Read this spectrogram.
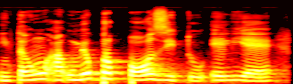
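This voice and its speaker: Brazilian lady hosting a podcast, medium pitch, chatty interview style. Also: unhurried, a little mellow. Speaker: podcast host. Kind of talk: conversational interviewing.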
